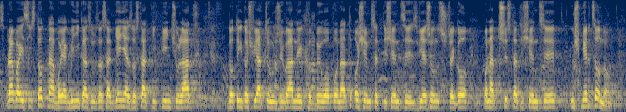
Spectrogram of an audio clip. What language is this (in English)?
Polish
